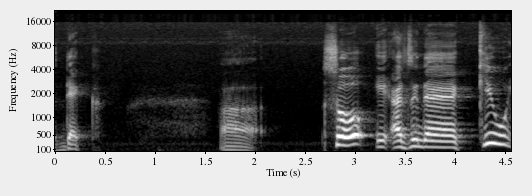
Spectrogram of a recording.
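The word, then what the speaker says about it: deque: typically ah i mean many people pronounce it as deck so as in a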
